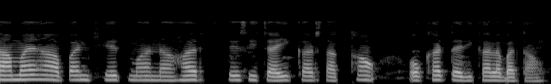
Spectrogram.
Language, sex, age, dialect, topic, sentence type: Chhattisgarhi, female, 18-24, Central, agriculture, question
